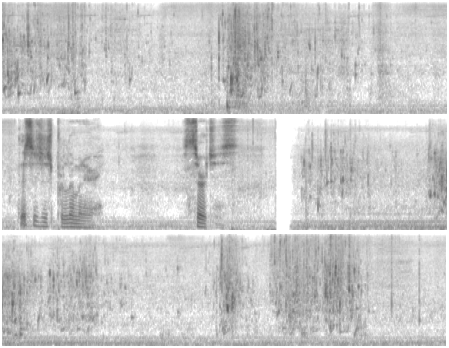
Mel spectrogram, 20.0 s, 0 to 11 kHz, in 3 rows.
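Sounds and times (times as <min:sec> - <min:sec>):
rushing water: 0:00.0 - 0:01.2.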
